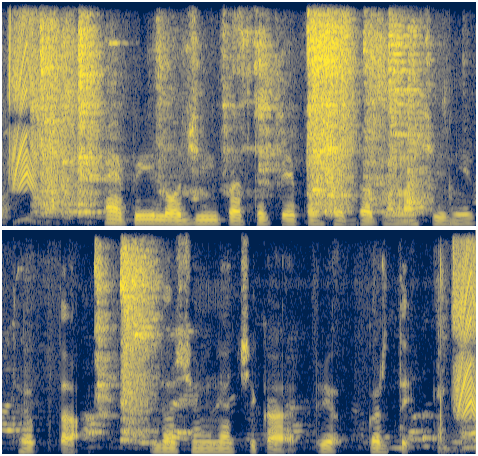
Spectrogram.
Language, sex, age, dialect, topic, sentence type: Marathi, male, 31-35, Varhadi, agriculture, statement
